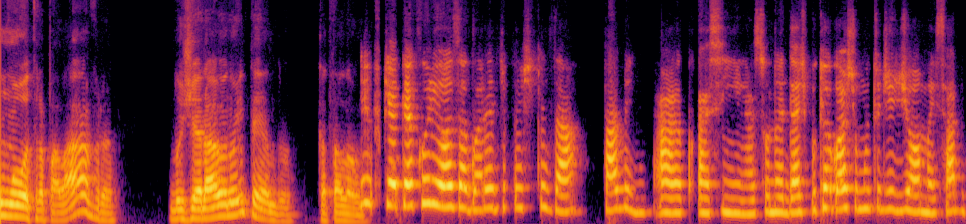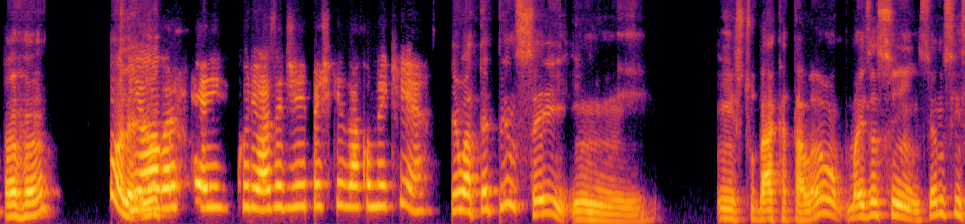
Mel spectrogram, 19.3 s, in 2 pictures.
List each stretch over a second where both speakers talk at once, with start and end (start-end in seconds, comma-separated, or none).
none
